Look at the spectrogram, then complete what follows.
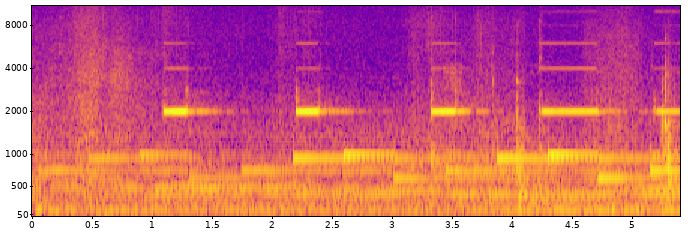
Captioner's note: microwave beeping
